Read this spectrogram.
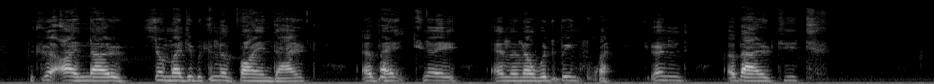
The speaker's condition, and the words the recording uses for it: Cerebral palsy. So even though I'm technically the worst type of cerebral palsy, I'm really lucky that I can communicate, because some people are not that lucky.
